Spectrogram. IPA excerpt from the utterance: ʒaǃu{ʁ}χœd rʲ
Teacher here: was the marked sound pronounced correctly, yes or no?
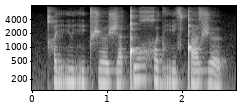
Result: yes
